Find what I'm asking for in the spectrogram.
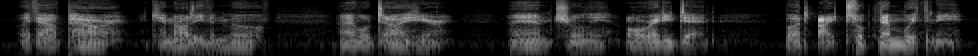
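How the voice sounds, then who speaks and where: A man speaks in a put-on character voice, raspy and very deep. His pace is fairly slow, broken by long, frequent pauses. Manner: grave, solemn.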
